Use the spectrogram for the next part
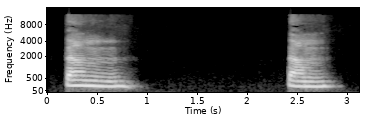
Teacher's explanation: the B is silent. So it just ends with an M sound.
